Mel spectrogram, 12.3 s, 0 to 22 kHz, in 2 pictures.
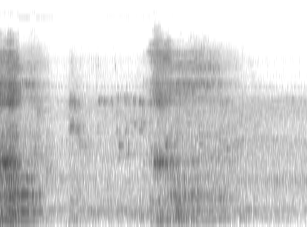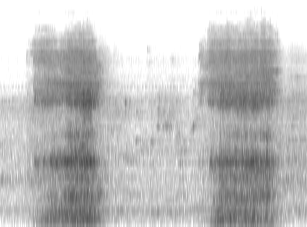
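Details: Adult male hospital roommate in a French hospital snoring while asleep; loud, rasping snores with each breath, about 18 a minute, separated by quiet pauses; heavy snoring.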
